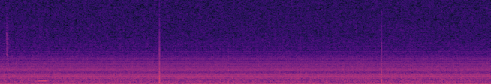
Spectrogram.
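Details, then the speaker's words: National HRO Sixty communications receiver: a steady low mains hum drones through the speaker and no stations come through, even with the antenna on. The internal audio system is faulty and the cause is not yet determined. Mains hum in audio output. "That sound. Still very hummy. We're not going to hear any stations here."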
